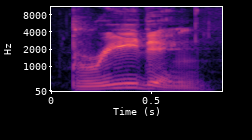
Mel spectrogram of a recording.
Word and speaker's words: breeding: point out is pronunciation so in Korea a lot of people get the r sound and L sounds confused sure never confuse breeding with bleeding that's they're very different very very different yes just give us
